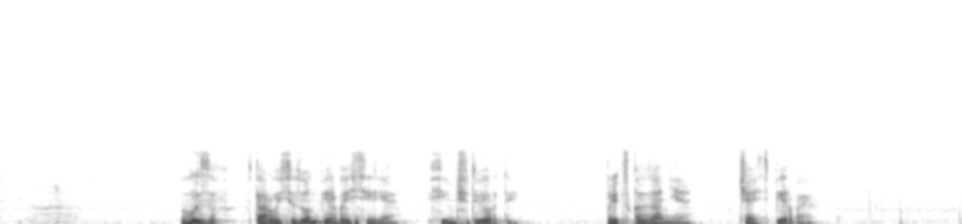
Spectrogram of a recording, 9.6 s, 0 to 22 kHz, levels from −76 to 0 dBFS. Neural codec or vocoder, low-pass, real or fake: codec, 16 kHz, 8 kbps, FreqCodec, smaller model; 7.2 kHz; fake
